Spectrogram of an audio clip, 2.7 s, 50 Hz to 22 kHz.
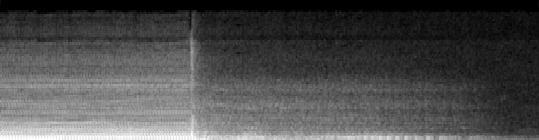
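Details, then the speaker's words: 1960 Ford Ranch Wagon with an OHV inline six and a column-shift 3-speed manual that sat 39 years in a junkyard: a brief high whine winds down without turning the engine. The starter Bendix drive is not engaging the flywheel. "this turtle bendix isn't engaging just gotta talk to it a little bit can you hear me how about now"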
